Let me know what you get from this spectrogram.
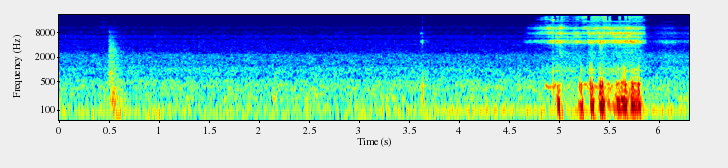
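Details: Pet Beagle asleep, its loud snoring said to grow until it rivals a middle-aged man's: mostly a hushed low hum, then a burst of several rapid, deep, rattling snorts close together near the end.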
